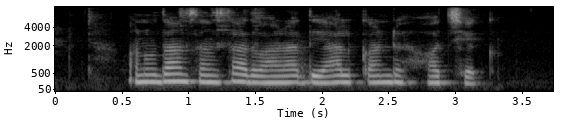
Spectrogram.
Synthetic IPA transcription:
ənud̪ansə̃nst̪ʰad̪ʋaɾad̪jalkəɳɖhət͡ʃʰek

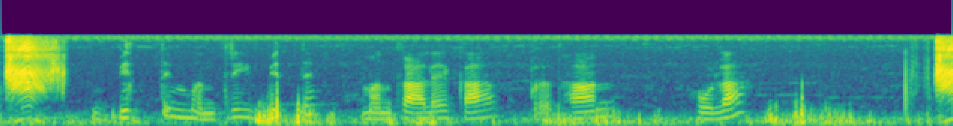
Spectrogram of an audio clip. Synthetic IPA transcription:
ʋɪt̪mə̃nt̪ɾiʋɪt̪ːmə̃nt̪ɾaːləjkapɾə̰d̪ʱaːn | hoːla

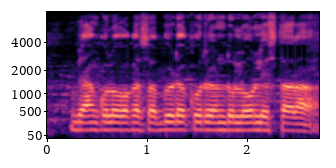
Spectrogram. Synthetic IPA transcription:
bjaːŋkuloʋɐkɐsɐbiɽɐkuɾeɳɖuloːnlist̪aːɾaː

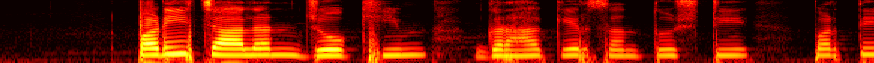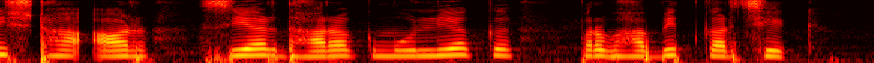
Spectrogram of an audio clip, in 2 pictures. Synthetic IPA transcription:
pəɾit͡ʃalənd͡ʒokʰim | ɡɾaɦkeɾsənt̪uʃʈi | pɾət̪isʈʰaʔɔɾ | siəɾd̪ʱaɾəkmuljək | pɾəbʱabit̪kəɾt͡ʃʰek

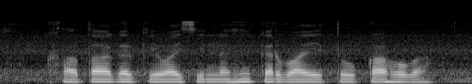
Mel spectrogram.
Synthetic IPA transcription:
kʰaːt̪aɐɡəɾkḛʋaːjsenɐɦĩkɐɾbaːet̪okaːɦoːɡaː

